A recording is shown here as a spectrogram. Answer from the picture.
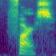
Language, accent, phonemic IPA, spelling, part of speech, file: English, US, /fɑɹs/, farce, noun / verb, En-us-farce.ogg
- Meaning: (noun) 1. A style of humor marked by broad improbabilities with little regard to regularity or method 2. A motion picture or play featuring this style of humor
